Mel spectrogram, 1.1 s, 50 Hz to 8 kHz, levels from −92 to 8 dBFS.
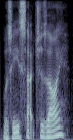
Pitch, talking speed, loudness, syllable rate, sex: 120 Hz, 270 wpm, -17 LUFS, 4.8 syllables/s, male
